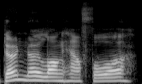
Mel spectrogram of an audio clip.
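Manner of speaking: loud, high, slowed-down retold text; emphatic mock garbling. Repeating a garbled text to mum, mock emphatic.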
